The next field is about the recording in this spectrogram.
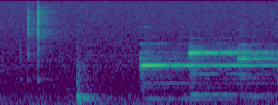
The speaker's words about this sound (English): Um, so those are NBC chimes. That is the sound itself.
